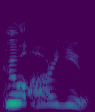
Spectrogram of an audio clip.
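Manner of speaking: high, very loud frantic demand; going nuts. Retold or imitated. Impure spirit confronting Jesus, going nuts. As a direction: yell it like you are losing it. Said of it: "you know, going nuts".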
